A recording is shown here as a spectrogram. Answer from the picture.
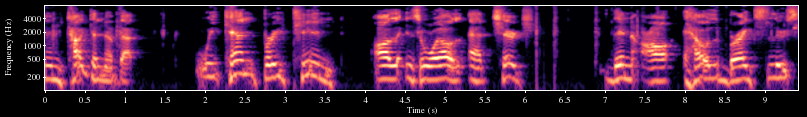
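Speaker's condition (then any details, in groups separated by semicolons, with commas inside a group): Cerebral palsy; fine motor impairment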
